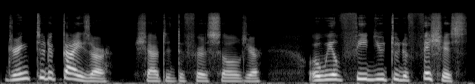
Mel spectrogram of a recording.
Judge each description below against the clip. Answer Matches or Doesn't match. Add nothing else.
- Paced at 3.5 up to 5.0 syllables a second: Matches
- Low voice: Doesn't match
